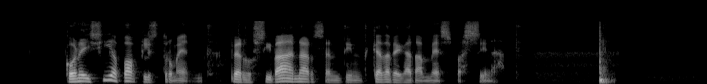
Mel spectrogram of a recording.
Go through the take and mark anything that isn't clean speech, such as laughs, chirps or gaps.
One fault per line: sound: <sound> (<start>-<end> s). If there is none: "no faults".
sound: thud (6.0-6.2 s)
